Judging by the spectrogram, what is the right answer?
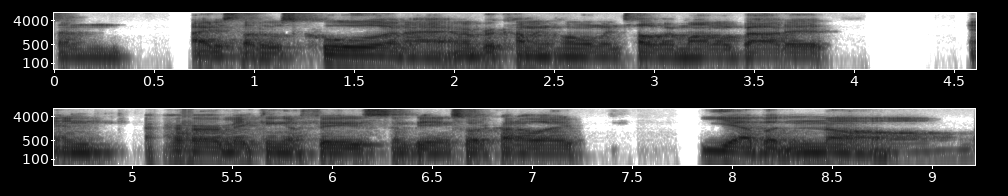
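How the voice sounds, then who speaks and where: Deep-voiced Brooklyn man in an echoey room. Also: fairly bright tone. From Brooklyn, New York. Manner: chatty, many fillers, laughs often. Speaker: guest, contemporary dancer. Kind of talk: casual interview storytelling.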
